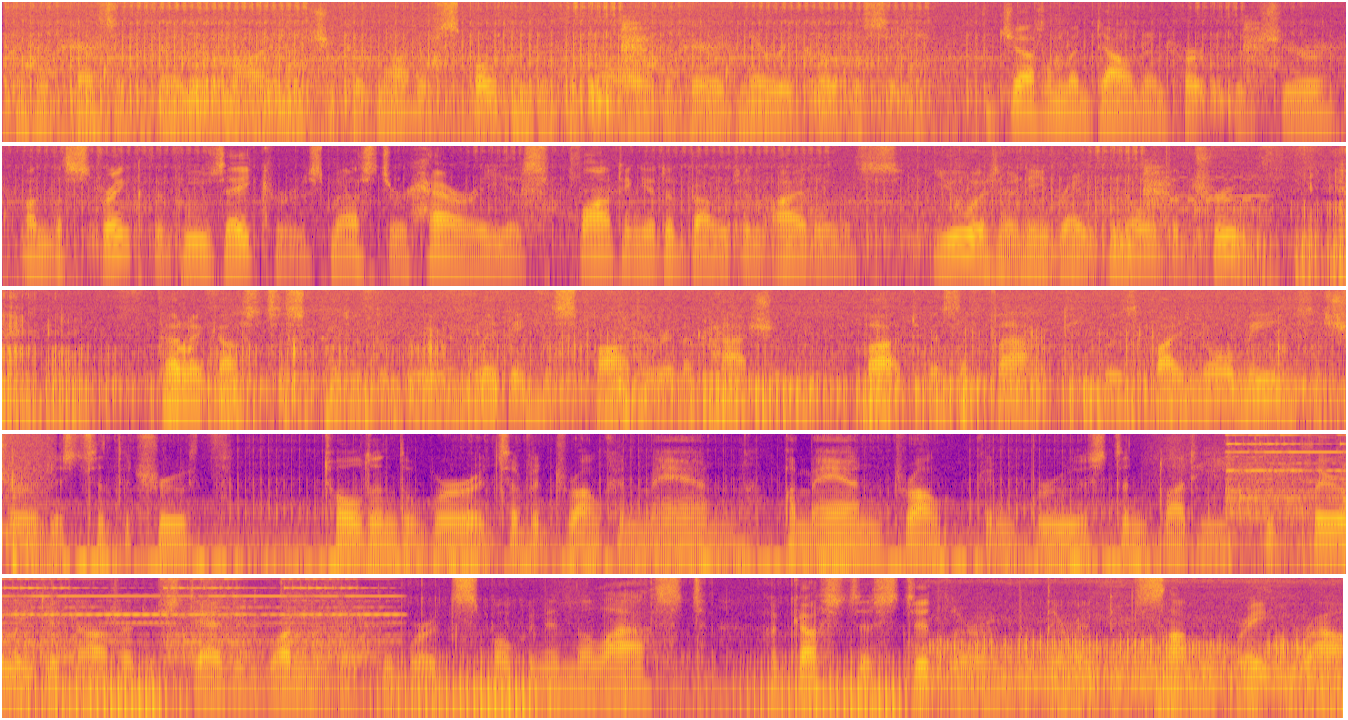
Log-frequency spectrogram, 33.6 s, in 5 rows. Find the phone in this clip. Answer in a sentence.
The phone can be heard from 12.4 to 13.1 s and from 26.2 to 28.9 s.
